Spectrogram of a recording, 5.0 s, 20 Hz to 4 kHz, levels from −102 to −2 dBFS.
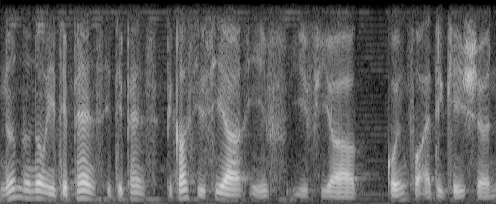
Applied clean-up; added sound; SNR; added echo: none; none; none; none.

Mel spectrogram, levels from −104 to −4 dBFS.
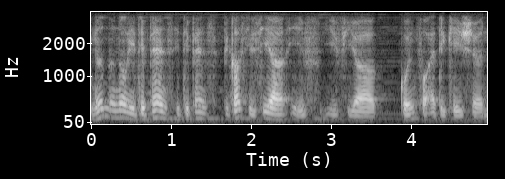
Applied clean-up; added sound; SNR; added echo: none; none; none; reverberation time 0.2 s.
